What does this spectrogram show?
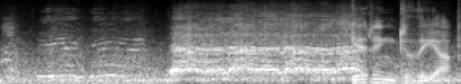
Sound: men chanting; voiceover

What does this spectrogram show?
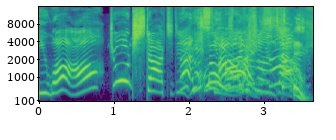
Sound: all arguing

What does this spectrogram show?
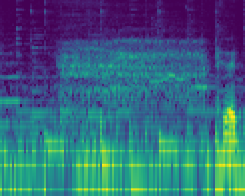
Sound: exhaling

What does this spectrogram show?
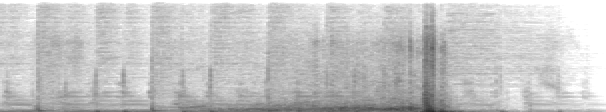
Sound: instrumental rock music; van door closing

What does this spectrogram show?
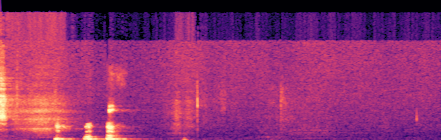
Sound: laughs

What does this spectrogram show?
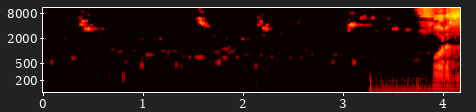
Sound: bird chirping

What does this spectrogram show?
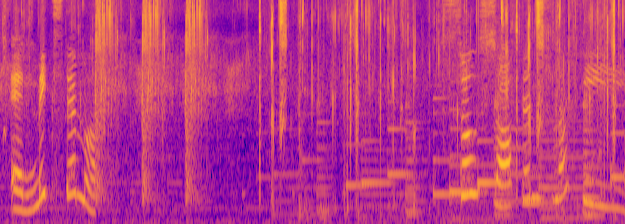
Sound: slime squashing

